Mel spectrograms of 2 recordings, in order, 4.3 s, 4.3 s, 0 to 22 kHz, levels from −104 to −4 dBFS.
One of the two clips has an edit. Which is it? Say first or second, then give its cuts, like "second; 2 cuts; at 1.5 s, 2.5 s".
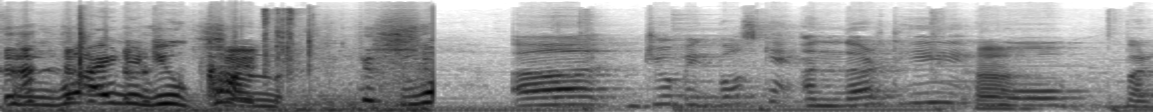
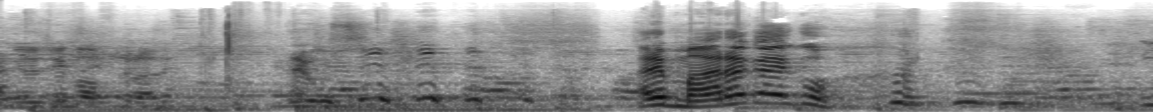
first; 1 cut; at 1.6 s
